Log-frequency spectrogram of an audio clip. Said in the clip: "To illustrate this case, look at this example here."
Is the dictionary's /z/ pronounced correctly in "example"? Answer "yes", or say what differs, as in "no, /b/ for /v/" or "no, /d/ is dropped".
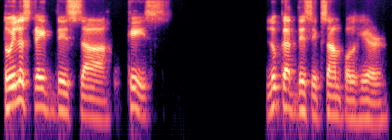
no, /s/ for /z/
